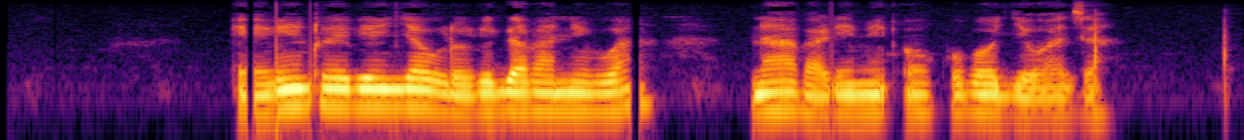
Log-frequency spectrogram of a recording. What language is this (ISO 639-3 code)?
lug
